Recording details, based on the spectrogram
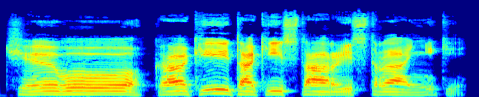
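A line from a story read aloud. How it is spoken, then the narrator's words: Real growling. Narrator (Russian): Взаправду зарычал Шормик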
